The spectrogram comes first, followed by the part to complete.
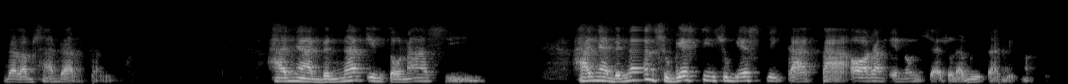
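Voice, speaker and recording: A man with a fairly high, gravelly voice gives an Islamic parenting talk reviewing a book for parents, his pitch swinging widely as he speaks unhurriedly with long pauses. He poses rhetorical questions, answers them himself, and repeats key words for emphasis. The recording sounds roomy and dull.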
